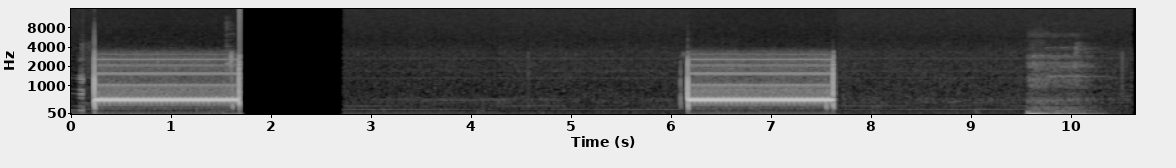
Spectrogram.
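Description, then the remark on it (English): A telephone dial tone sounds loudly twice as a phone is dialed, each steady buzzing tone lasting over a second with a long quiet pause between, followed by a brief burst of crackling static. No one speaks. “Then we're going to have to get him back on the phone again.”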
